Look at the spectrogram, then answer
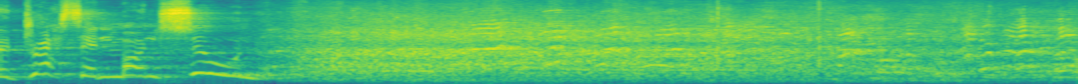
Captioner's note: audience laughing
